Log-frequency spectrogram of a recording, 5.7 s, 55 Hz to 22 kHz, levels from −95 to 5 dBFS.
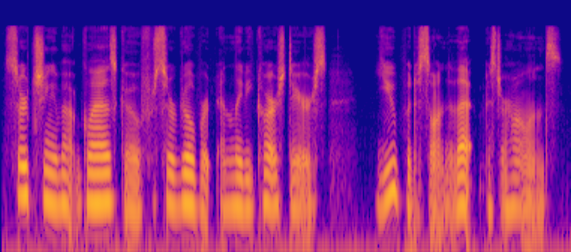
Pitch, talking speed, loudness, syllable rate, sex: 165 Hz, 170 wpm, -20 LUFS, 4.8 syllables/s, female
